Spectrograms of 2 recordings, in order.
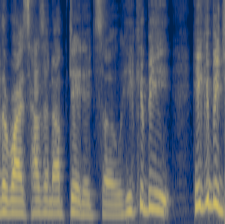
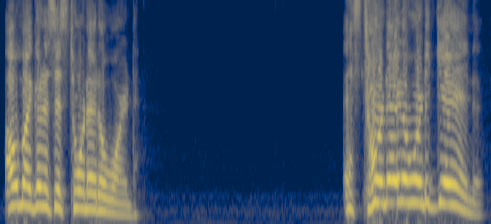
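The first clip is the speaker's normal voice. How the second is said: louder and higher, alarmed; excited alarm; 4 semitones higher, 7 dB louder than usual. Real, not acted. Streamer spotting a new tornado warning on the map, excited. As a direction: blurt out the news in alarm.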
